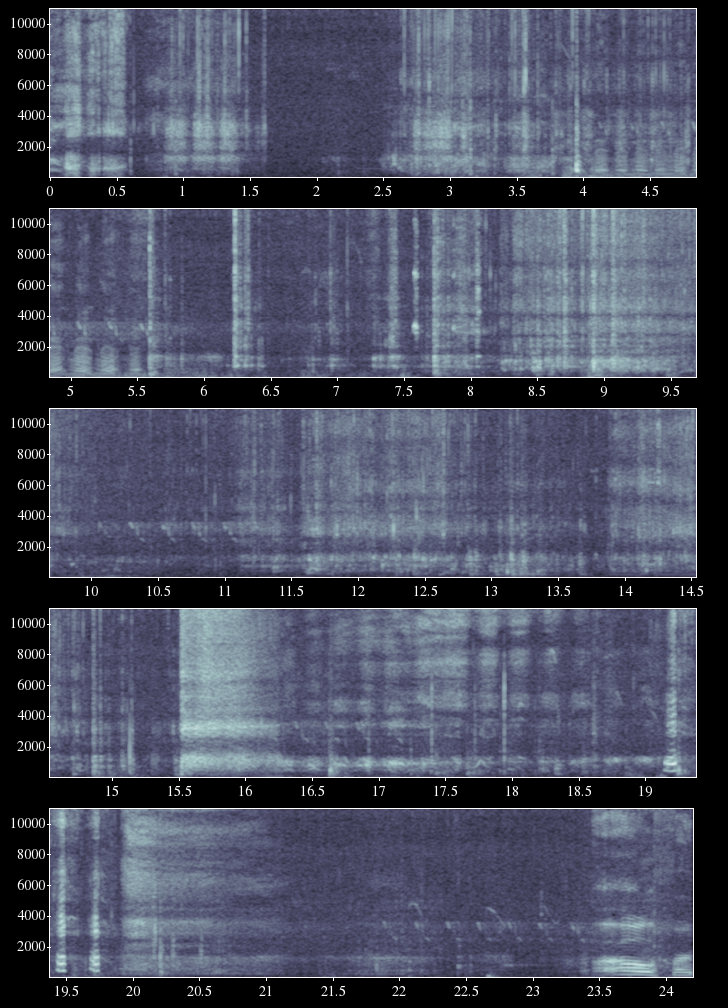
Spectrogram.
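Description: A hooked bass thrashing and splashing at the surface beside the boat as it is reeled in on a baitcasting reel and scooped into a landing net.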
